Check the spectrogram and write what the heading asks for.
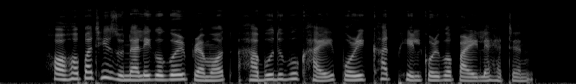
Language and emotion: Assamese, neutral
